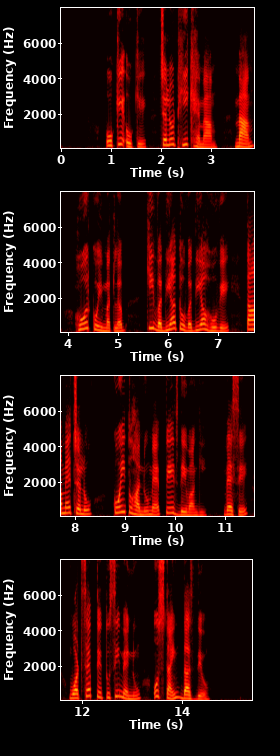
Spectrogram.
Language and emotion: Punjabi, neutral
